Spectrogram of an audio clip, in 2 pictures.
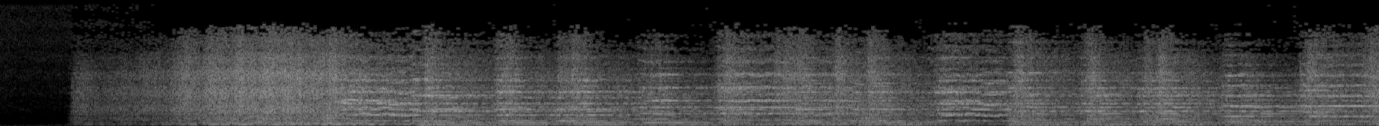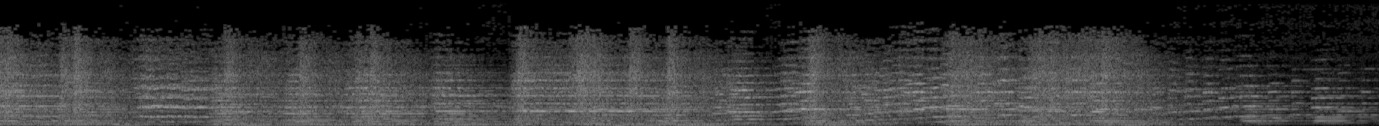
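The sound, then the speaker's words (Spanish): A full orchestra plays the overture to the opera La Gazza Ladra, from a record by the Italian conductor Arturo Toscanini, dense strings and winds moving through brisk, rhythmic passages at a steady, fairly loud level, with no voices over it. “escuchamos, esta obertura de la Gatza Ladra y estamos escuchando eh, de este disco de Arturo Toscanini, este italiano músico y director de orquesta.”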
